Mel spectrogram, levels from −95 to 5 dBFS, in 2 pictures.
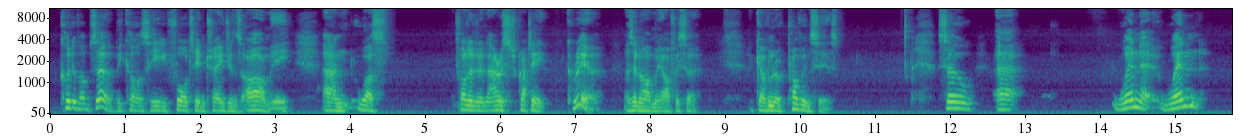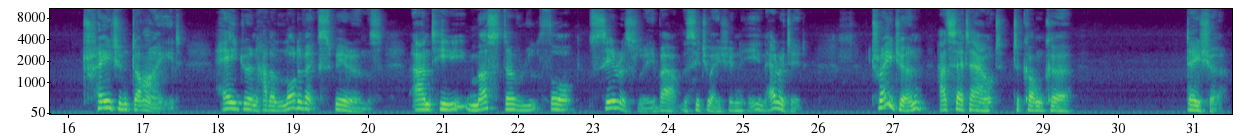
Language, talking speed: English, 100 wpm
